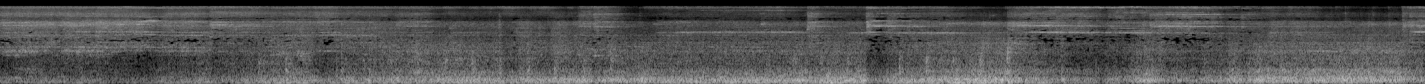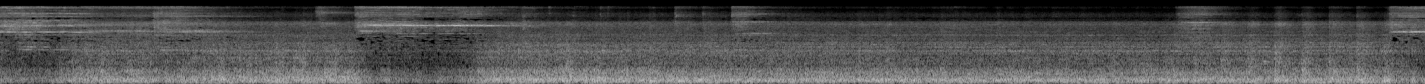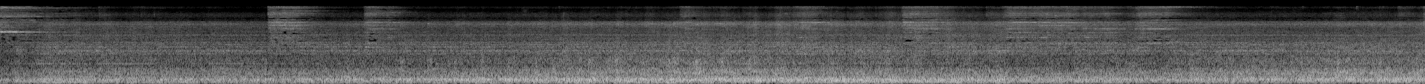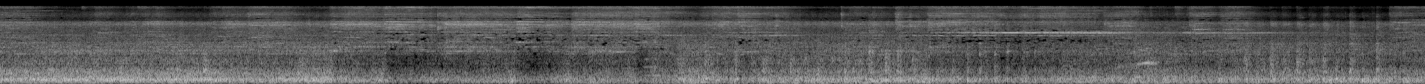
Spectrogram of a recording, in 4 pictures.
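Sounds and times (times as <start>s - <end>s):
steel wheels rumbling on rail: 0.0s - 57.0s
high-pitched wheel squeals: 6.5s - 12.2s, 14.0s - 16.6s, 17.8s - 19.4s, 28.2s - 29.2s, 52.0s - 55.6s
wheels clicking over rail joints: 46.0s - 53.1s, 54.0s - 57.0s.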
